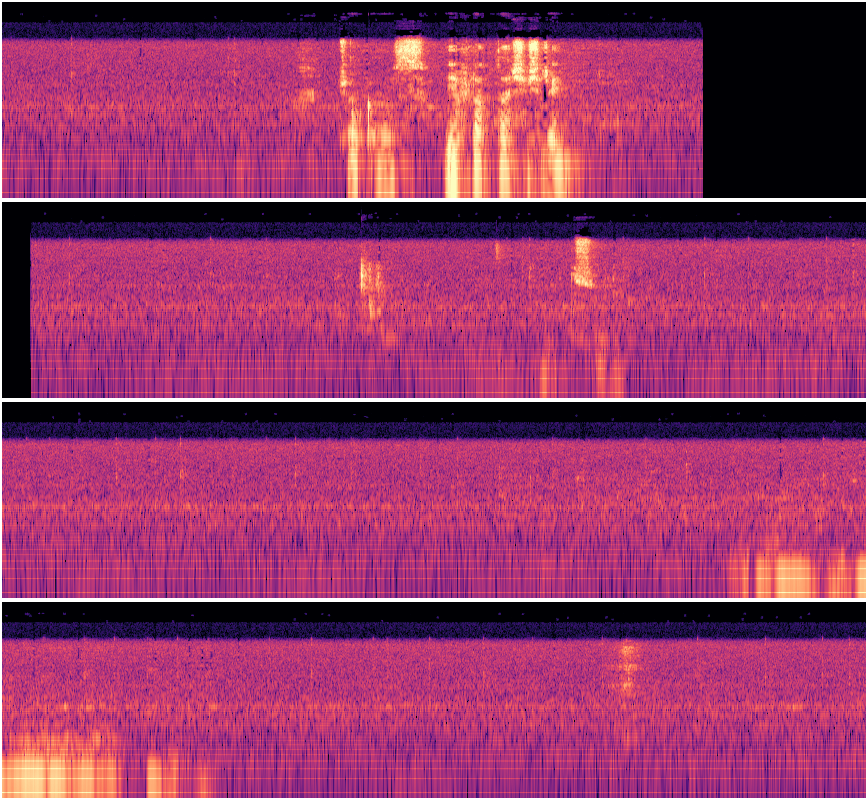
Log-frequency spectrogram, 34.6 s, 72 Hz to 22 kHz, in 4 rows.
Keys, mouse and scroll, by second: 0.1-2.3 drag, 5.1-6.7 drag, 6.7-7.2 scroll up 1, 7.5 alt+click, 8.3 click, 9.1-12.3 drag, 12.3 ctrl+z, 13.9 click, 16.2-27.1 drag, 27.1 click, 27.8 click, 29.7 click, 31.3-34.2 drag.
